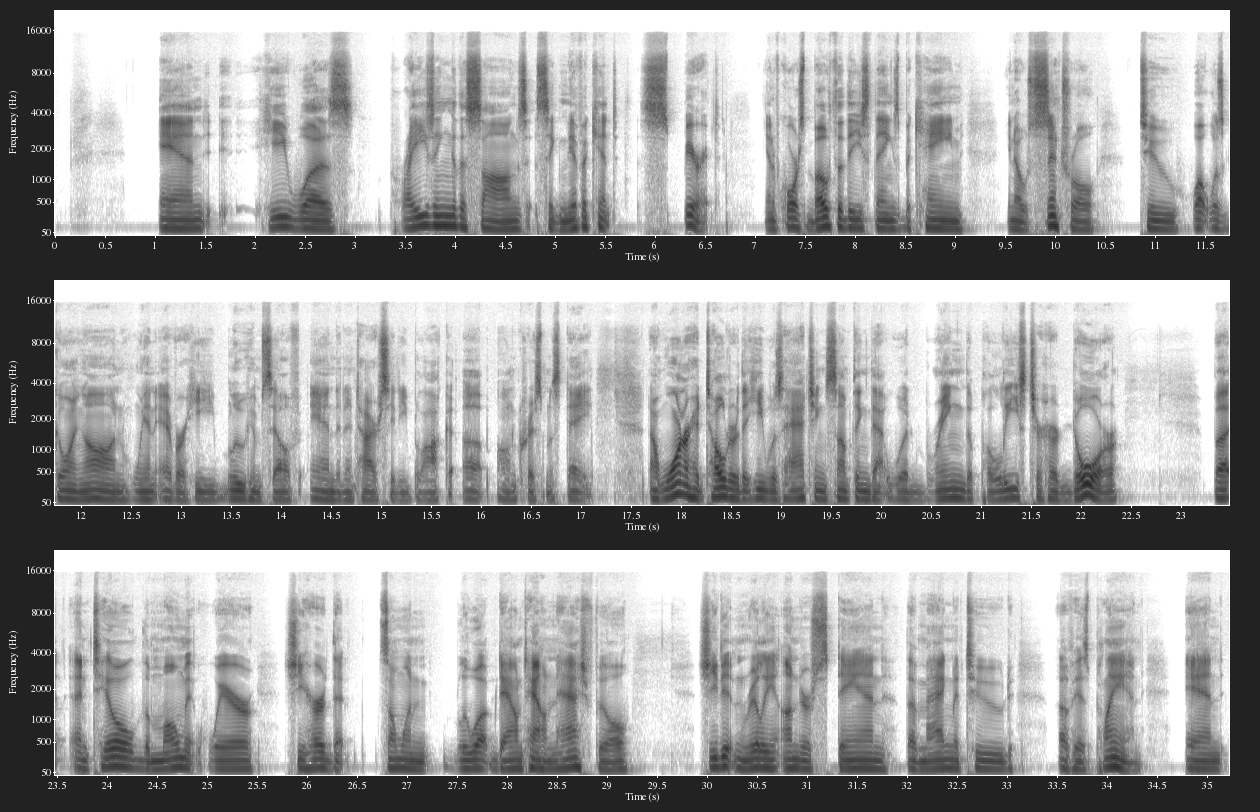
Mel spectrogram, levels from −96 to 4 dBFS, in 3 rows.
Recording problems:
none

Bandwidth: 15.5 kHz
